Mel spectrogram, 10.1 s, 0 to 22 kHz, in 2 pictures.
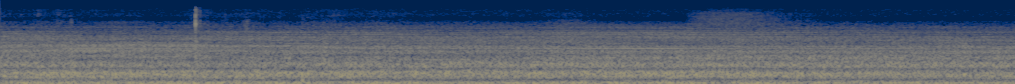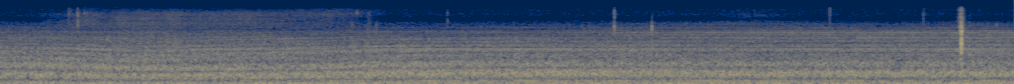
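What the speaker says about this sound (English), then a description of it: "Beautiful arrival from the Aer Lingus ATR 72600." An Aer Lingus ATR 72-600 turboprop arriving from Dublin, heard as a quiet, steady droning hum with a slowly shifting tonal whine, distant and even throughout.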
